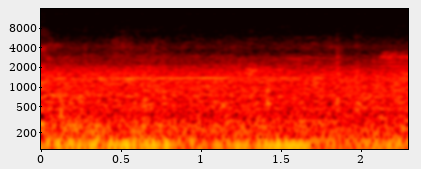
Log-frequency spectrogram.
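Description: Steady low outdoor rumble, like distant traffic, with a faint thin whine partway through.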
